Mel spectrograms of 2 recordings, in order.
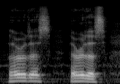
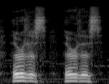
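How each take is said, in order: Both takes have the same delivery.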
